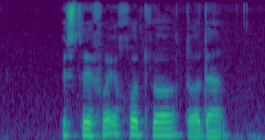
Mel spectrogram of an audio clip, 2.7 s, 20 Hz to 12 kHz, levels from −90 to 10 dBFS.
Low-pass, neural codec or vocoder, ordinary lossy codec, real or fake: 10.8 kHz; vocoder, 44.1 kHz, 128 mel bands every 256 samples, BigVGAN v2; Opus, 64 kbps; fake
